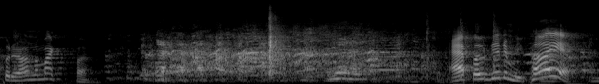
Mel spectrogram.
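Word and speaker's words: apodidomi (ἀποδίδωμι): Apodidomi. It is, apodidomi. Well, I did it phonically so I'd pronounce it right. It's apodidomi.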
